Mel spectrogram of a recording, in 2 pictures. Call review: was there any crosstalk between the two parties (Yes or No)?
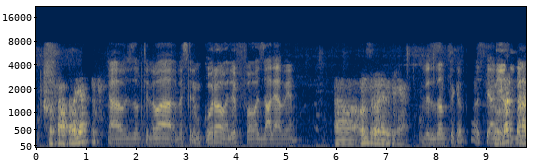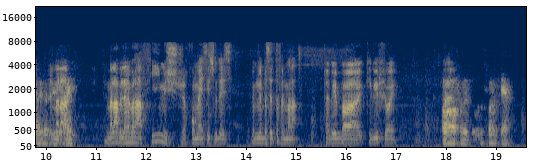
Yes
